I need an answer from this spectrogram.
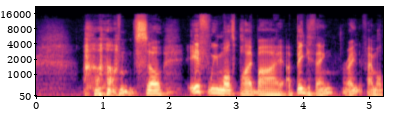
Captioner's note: chuckles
